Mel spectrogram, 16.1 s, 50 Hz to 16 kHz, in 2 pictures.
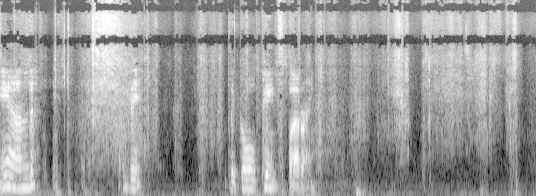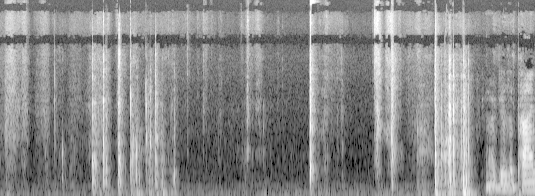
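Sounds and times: paper rustling: 0:00.8 - 0:09.1.

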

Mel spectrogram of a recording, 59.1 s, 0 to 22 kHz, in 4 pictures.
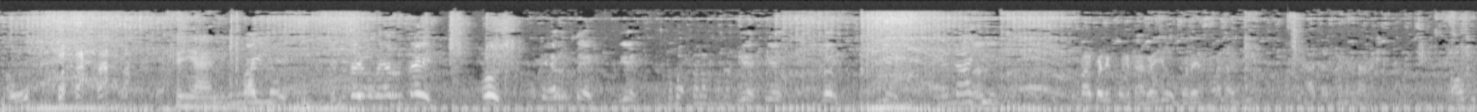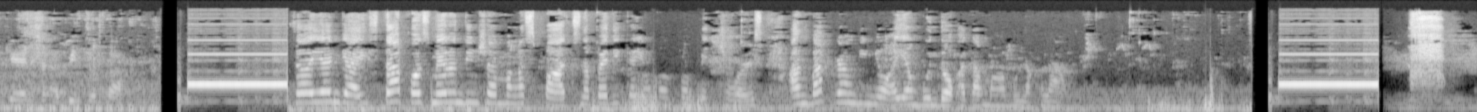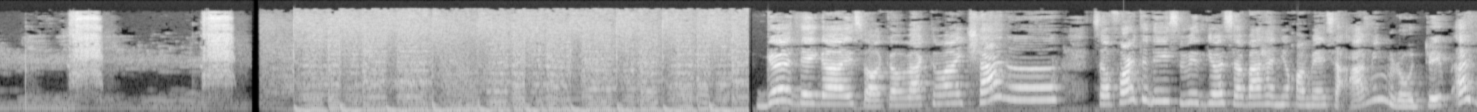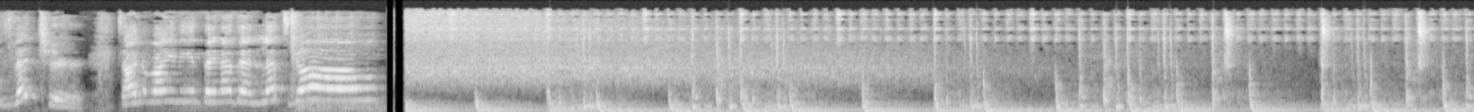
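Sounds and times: people talking: 0:00.0 - 0:00.9, 0:01.7 - 0:25.5, 0:37.1 - 0:48.2
motorcycle engine revving: 0:00.0 - 0:16.4, 0:48.4 - 0:56.0
electronic beep: 0:16.6 - 0:17.8, 0:27.5 - 0:29.2
electronic dance music: 0:32.2 - 0:37.1, 0:48.4 - 0:59.0.

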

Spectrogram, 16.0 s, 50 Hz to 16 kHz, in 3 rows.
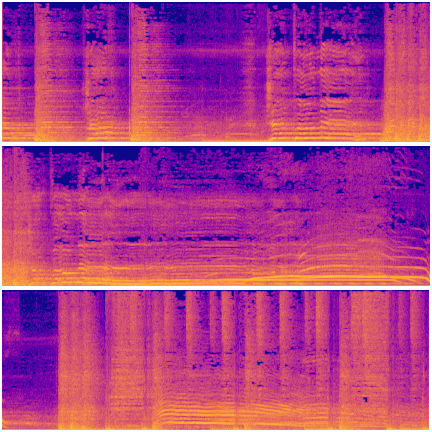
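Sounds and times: woman singing into microphone: 0:00.0 - 0:01.8, 0:03.1 - 0:10.4
live band with heavy bass: 0:00.0 - 0:16.0.

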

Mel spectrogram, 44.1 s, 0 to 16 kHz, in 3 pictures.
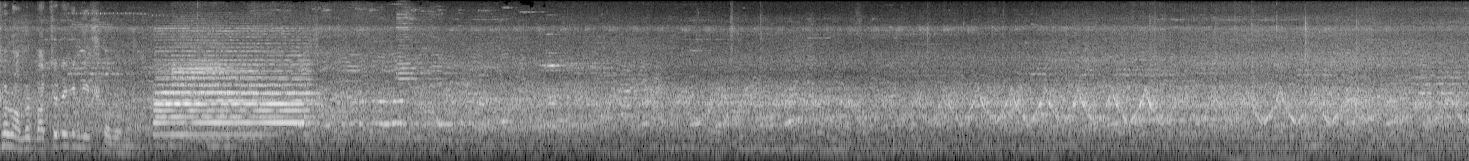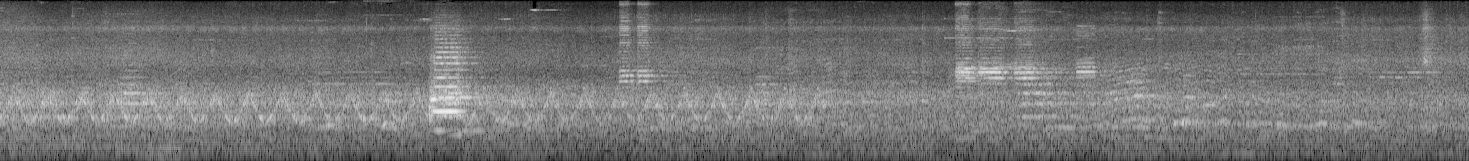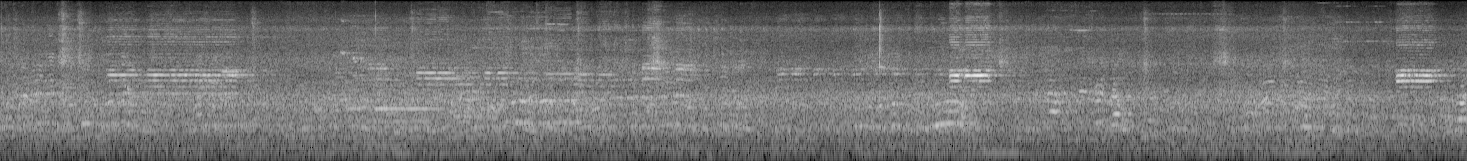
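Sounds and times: city traffic noise: 0:00.0 - 0:44.0
emergency siren wailing: 0:01.4 - 0:44.0
loud siren blast: 0:03.0 - 0:23.7.

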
